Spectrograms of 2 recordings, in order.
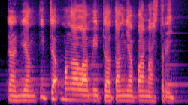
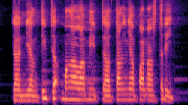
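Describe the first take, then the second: No difference in how they are said.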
